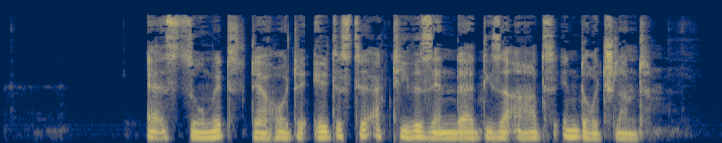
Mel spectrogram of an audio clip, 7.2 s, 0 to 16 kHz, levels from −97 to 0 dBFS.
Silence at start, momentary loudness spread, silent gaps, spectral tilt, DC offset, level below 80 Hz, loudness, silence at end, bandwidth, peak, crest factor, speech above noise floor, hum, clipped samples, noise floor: 1.45 s; 6 LU; none; -3.5 dB/octave; under 0.1%; -44 dBFS; -22 LUFS; 0.7 s; 11.5 kHz; -2 dBFS; 22 dB; 60 dB; none; under 0.1%; -83 dBFS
